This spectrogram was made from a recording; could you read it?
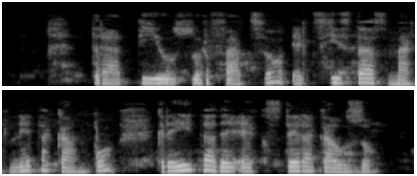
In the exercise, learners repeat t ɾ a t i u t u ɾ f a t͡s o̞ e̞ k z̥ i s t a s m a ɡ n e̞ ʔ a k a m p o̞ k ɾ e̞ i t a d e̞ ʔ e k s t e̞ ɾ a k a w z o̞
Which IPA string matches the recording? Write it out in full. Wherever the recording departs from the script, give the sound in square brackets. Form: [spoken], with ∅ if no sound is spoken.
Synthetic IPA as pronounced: t ɾ a t i u [s] u ɾ f a t͡s o̞ e̞ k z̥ i s t a s m a ɡ n e̞ [t] a k a m p o̞ k ɾ e̞ i t a d e̞ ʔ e k s t e̞ ɾ a k a w z o̞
